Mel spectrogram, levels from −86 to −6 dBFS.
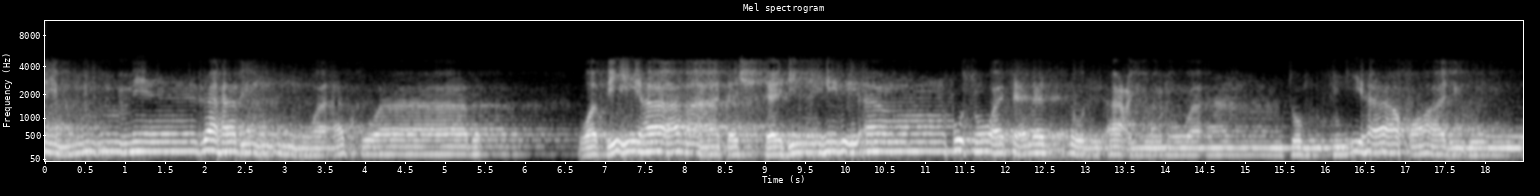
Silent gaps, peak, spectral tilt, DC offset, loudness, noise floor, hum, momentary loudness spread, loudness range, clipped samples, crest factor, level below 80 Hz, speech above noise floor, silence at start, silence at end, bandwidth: none; 0 dBFS; -13 dB/octave; under 0.1%; -18 LUFS; -41 dBFS; none; 7 LU; 5 LU; under 0.1%; 18 dB; -52 dBFS; 24 dB; 0 s; 0 s; 4.8 kHz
